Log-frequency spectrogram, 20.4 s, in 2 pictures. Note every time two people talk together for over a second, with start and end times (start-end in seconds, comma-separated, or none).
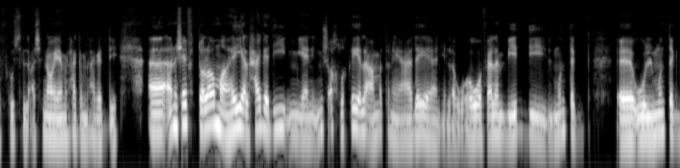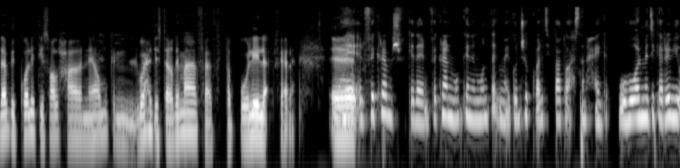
none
